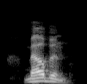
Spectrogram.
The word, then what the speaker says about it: Melbourne: Is it pronounced Melbourne or Melbourne? – Oh, we're Aussie, so I don't know. – Well, how do you guys say it? – Melbourne. – Melbourne. Okay. Melbourne.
